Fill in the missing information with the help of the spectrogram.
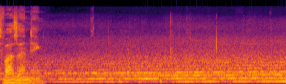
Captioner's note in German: Schnellerwerdende Motorengeräusche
